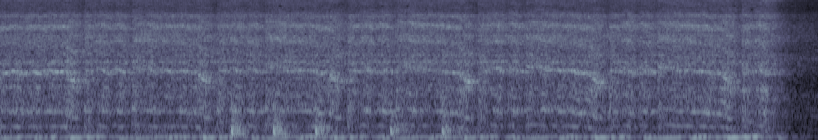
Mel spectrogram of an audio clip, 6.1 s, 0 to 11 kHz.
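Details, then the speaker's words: 1992 Chevrolet K1500 with 4.8 LS swap, first test fire: steady starter churn about six seconds, no firing; fuel pump not heard, PCM suspected, later found harness unplugged; cranks but no start. "It ain't hitting, Terry. Maybe PCM still, I don't know."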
